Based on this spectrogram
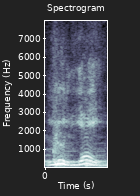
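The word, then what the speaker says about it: M Lhuillier: Lulier? English speakers commonly pronounce it as Lulier. But for Filipinos, mas madaling ibigkas ang Lulier.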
